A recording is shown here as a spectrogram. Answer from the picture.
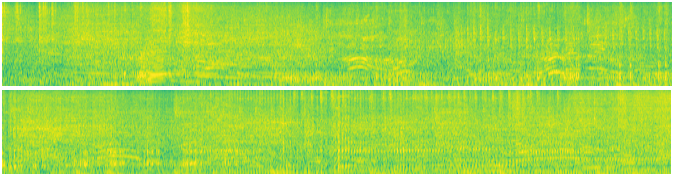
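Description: Dirt bike engines running and revving, their pitch rising and falling again and again, among the voices of a crowd.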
